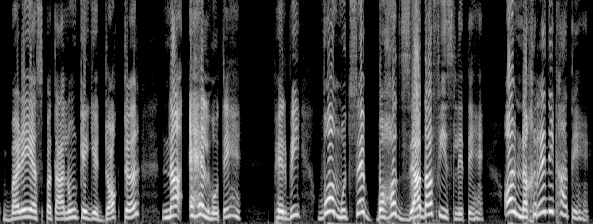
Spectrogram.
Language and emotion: Urdu, angry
